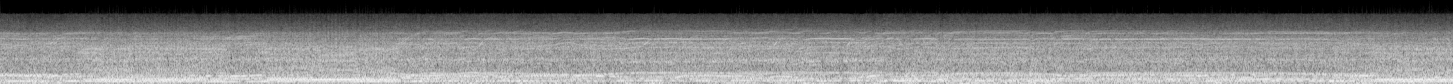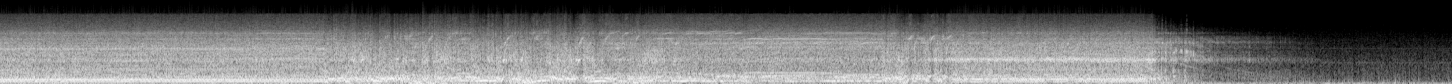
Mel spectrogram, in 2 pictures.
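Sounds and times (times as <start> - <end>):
drone propellers whirring: 0.0 - 28.8.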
